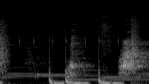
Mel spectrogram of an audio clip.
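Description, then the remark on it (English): Dogs bark sharply and loudly several times in quick succession at a bird that just landed on the tree outside, with a brief pause between the first pair and the next bark; no one speaks. “Get them, dogs.”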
